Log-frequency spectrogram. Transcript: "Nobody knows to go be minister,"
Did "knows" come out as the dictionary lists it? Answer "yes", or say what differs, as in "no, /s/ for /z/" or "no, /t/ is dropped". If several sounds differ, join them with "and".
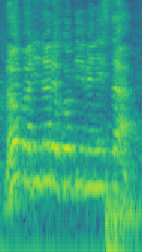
no, /z/ is dropped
